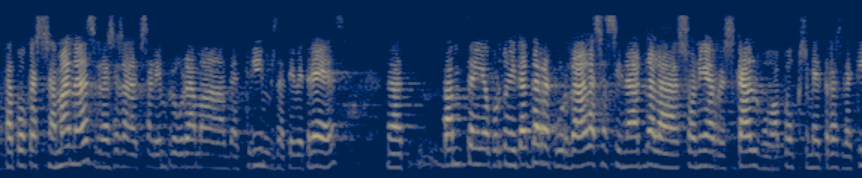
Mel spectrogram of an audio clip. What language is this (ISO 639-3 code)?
cat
